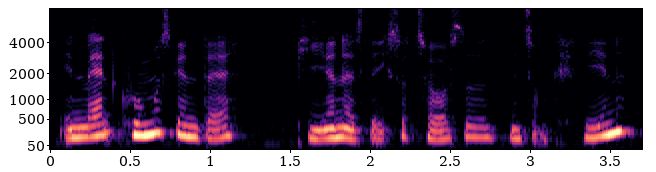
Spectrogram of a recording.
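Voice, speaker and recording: A narrator voicing a crude, cocky young male sailor, rising high when he mocks. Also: expressive, warm tone, no room sound, clean studio sound. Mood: mocking. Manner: crude, mocking.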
